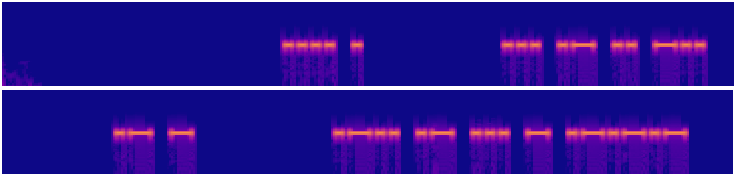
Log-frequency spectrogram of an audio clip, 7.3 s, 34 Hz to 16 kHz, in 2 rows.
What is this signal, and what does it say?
Morse code, heard as a keyed tone, about 36 wpm, 700 Hz. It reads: HE SAID AT LAST.
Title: 3x Word-Spacing - Sentences from Top 300 Words - 35wpm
